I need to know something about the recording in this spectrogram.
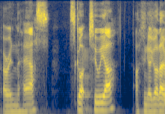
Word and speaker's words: Tuia: achieved Premiership Duo are in the house Scott Tua I think I got that right and Taj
